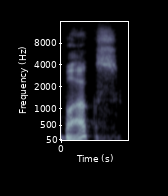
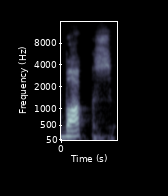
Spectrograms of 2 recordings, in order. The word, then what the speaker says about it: bucks: Not box. Bucks.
